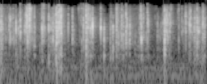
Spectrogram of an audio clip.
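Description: Shiny black foil mystery pin bag crinkling as it is squeezed and opened by hand: a dense, irregular run of sharp crackles.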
